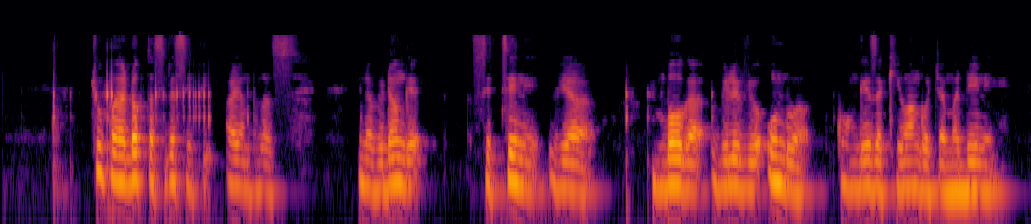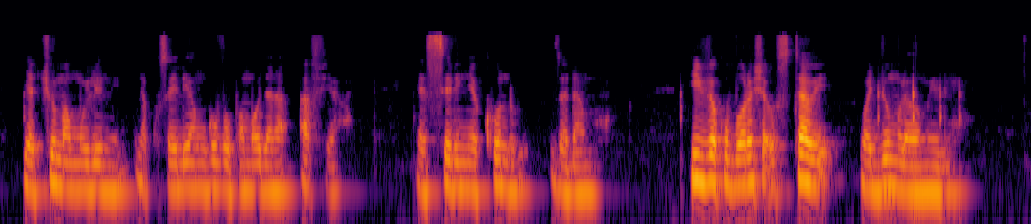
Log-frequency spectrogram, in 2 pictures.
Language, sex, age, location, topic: Swahili, male, 25-35, Wajir, health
